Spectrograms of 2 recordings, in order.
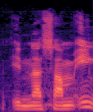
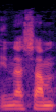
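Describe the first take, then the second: First: The second word ends in an i vowel. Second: The second word ends in a u vowel. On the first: "enggak mungkin" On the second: "juga enggak mungkin"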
